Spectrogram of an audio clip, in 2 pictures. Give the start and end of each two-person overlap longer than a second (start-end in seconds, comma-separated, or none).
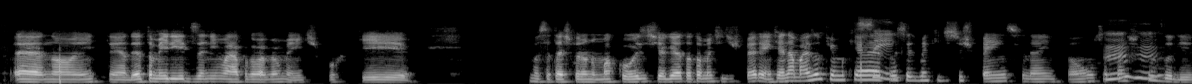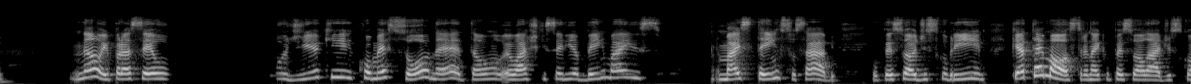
none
